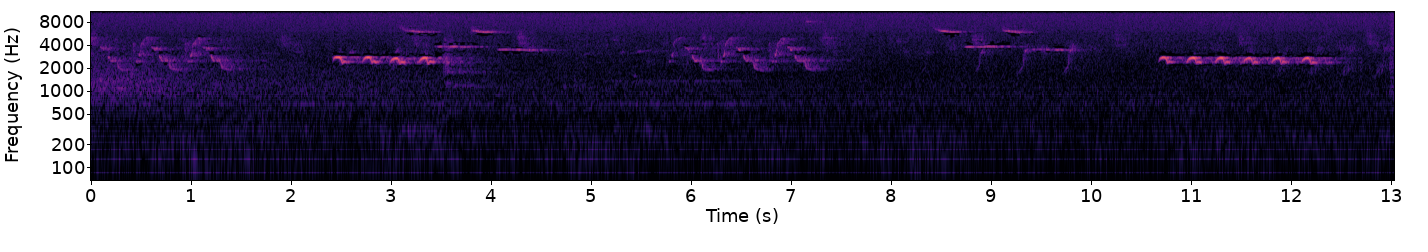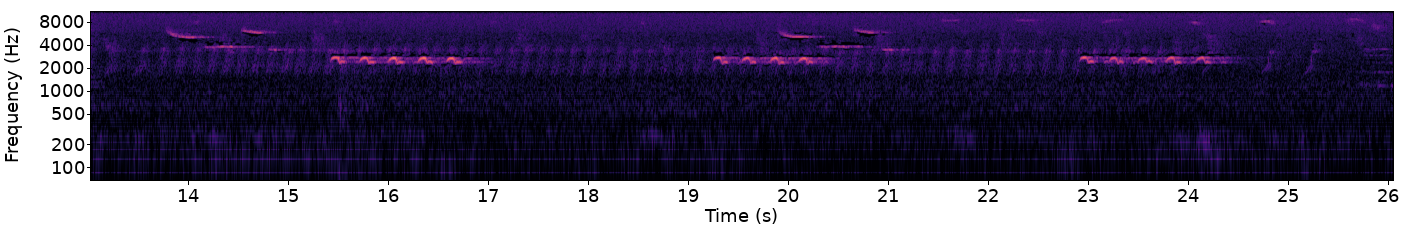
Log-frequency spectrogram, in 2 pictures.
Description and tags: Birds Singing 03
Birds singing on a pleasant spring day in Virginia.
singing, spring, birds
